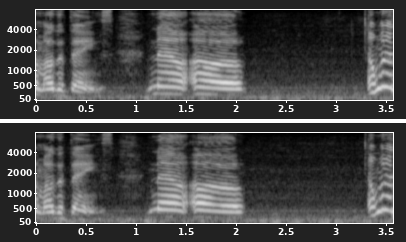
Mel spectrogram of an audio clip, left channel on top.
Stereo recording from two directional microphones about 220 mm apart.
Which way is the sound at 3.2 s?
25° left (ahead or behind).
